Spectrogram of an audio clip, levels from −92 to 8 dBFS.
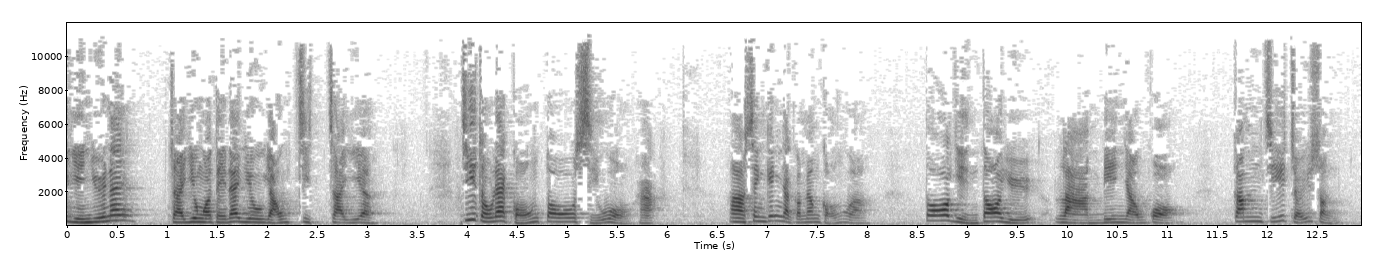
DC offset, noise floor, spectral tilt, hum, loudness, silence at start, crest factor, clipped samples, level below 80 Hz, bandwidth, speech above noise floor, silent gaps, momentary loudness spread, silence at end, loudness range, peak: under 0.1%; -55 dBFS; -3 dB/octave; none; -21 LUFS; 0 s; 22 dB; under 0.1%; -72 dBFS; 11.5 kHz; 34 dB; none; 13 LU; 0.25 s; 3 LU; 0 dBFS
